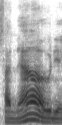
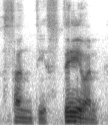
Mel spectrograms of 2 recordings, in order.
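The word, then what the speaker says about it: Santisteban: familia de Don Víctor porque dichos Sanabria y me he equivocado tres veces es Santi Esteban Así que las familias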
